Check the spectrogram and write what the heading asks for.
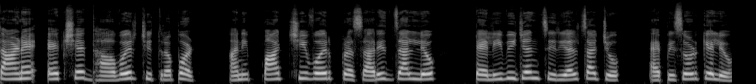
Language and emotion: Goan Konkani, neutral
